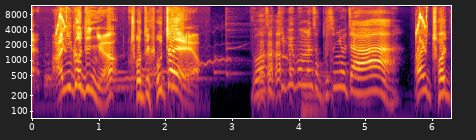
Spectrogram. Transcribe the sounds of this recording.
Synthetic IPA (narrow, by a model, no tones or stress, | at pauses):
aɲiɡʌdɯɲat͡ɕʌdoçjod͡ʑaejo̰ | mʌsʰʌkibebomjʌns̬ʰʌmusʰɯnjod͡ʑa | aɲit͡ɕʌ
